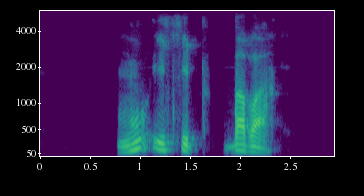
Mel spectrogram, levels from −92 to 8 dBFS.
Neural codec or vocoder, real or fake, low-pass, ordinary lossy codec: codec, 16 kHz, 8 kbps, FunCodec, trained on LibriTTS, 25 frames a second; fake; 5.4 kHz; Opus, 32 kbps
